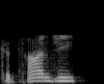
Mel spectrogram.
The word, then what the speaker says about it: Ketanji: Is it Ketanji? That's it. Ketanji Brown Jackson.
